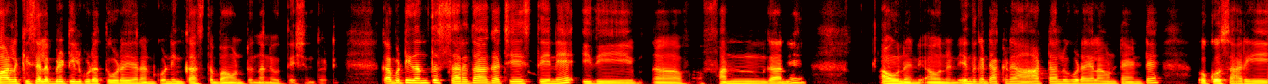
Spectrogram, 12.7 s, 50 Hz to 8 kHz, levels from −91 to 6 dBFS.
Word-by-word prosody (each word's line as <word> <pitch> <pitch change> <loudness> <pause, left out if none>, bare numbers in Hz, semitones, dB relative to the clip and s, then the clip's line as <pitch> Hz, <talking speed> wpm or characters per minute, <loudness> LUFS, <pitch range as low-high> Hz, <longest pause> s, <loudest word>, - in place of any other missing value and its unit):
వాళ్ళకి 170 -1 +6
సెలబ్రిటీలు 155 0 +3
కూడా 150 0 +2
తోడయ్యారనుకోండి, 135 +2 0
ఇంకాస్త 125 -1 -2
బావుంటుందనే 105 -2 -2
ఉద్దేశంతోటి. 85 -6 -16 0.5
కాబట్టి 190 +4 +4
ఇదంతా 190 +2 +5
సరదాగా 180 +1 +3
చేస్తేనే 155 +1 0 0.3
ఇది 135 0 -1 0.5
ఆహ్, 115 0 -1 0.3
ఫన్‌గానే 135 +2 -1 0.9
అవునండి, 125 -8 +3
అవునండి. 115 -3 -1
ఎందుకంటే, 170 +2 0
అక్కడ 160 0 -5 0.2
ఆటలు 155 +1 -2
కూడా 155 0 0
ఎలా 145 0 -2
ఉంటాయంటే, 130 +5 -3 0.5
ఒక్కోసారి 150 -1 +1
145 Hz, 110 wpm, -22 LUFS, 125-160 Hz, 0.9 s, వాళ్ళకి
